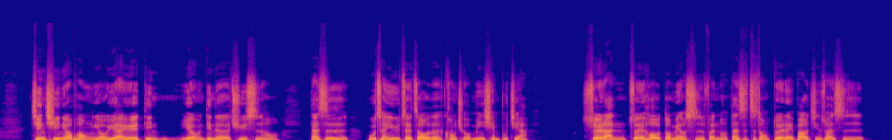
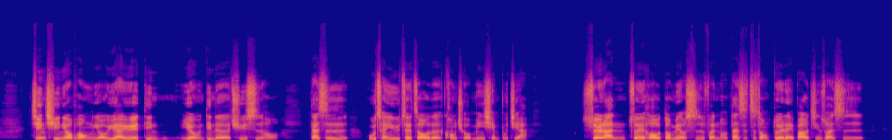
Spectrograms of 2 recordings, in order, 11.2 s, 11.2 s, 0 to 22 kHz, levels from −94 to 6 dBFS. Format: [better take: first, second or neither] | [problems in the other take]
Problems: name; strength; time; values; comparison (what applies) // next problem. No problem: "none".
first | thin; very; fading below 400 Hz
